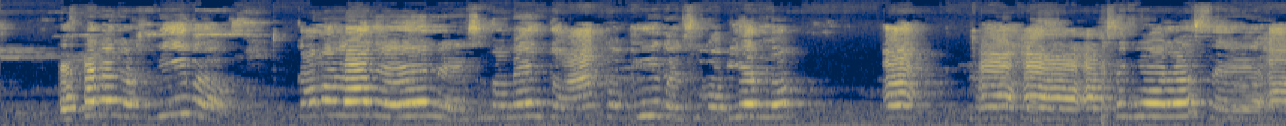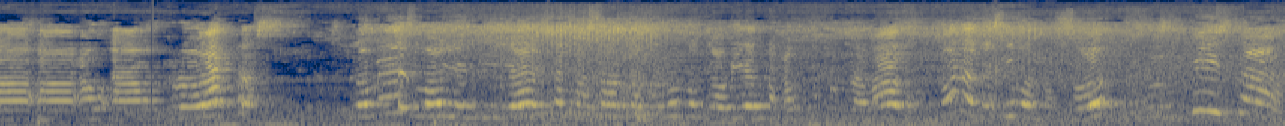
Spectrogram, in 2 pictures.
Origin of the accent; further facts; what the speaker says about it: Bolivia; los dueños de esta patria, que somos los bolivianos, indígenas, campesinos, con todas sus etnias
